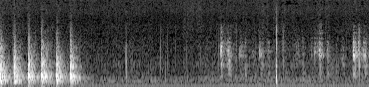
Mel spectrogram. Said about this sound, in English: Someone knocked.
